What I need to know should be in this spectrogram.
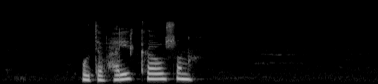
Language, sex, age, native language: Icelandic, female, 20-29, Icelandic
